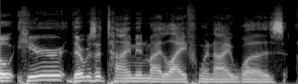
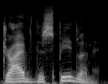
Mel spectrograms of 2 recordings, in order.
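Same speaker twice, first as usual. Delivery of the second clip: ordinary delivery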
